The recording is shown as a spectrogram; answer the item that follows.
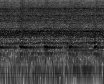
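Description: Heavy metal band playing live: electric guitars and bass over drums, a riff repeating about twice a second, with the singer shouting into the microphone.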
